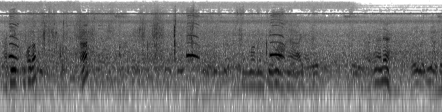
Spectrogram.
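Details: Hungry baby monkey Leo Rainbow crying for its mother and her milk; a run of short, whining, tonal cries spaced every one to two seconds, some bending down in pitch, over constant hiss and faint rustling.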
